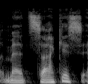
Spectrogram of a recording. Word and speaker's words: Matsakis: You could find her on the Twitter at L Matsakis, M-A-T-S-A-K-I-S. Have I been saying that right the whole time, I hope? – Yeah, Matsakis. I think you got it.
